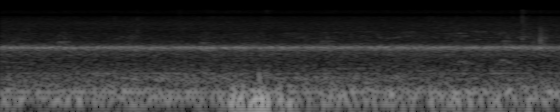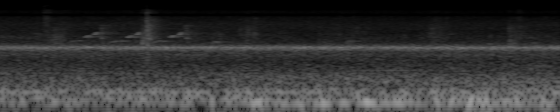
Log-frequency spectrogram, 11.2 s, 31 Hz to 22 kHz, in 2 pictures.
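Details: Chorus of 17-year Brood X periodical cicadas as a continuous level whine, with a few bird chirps, sharp clicks and a deep rumble of background noise.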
